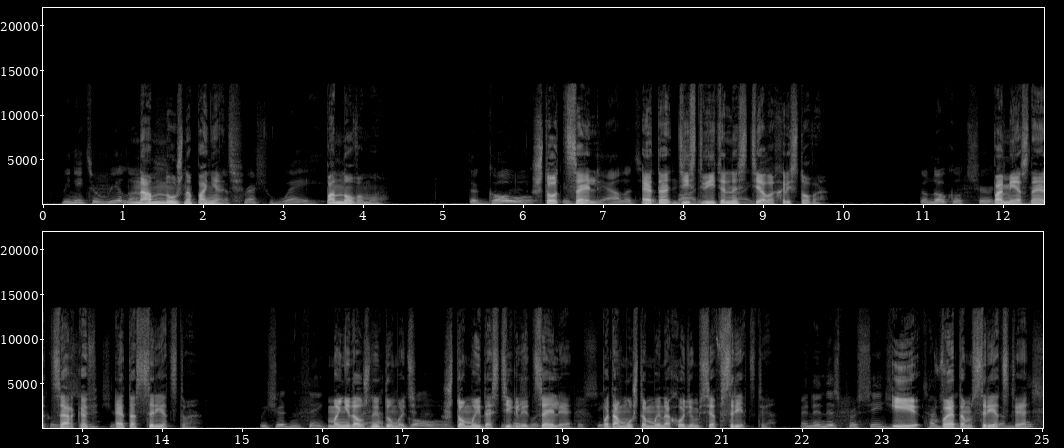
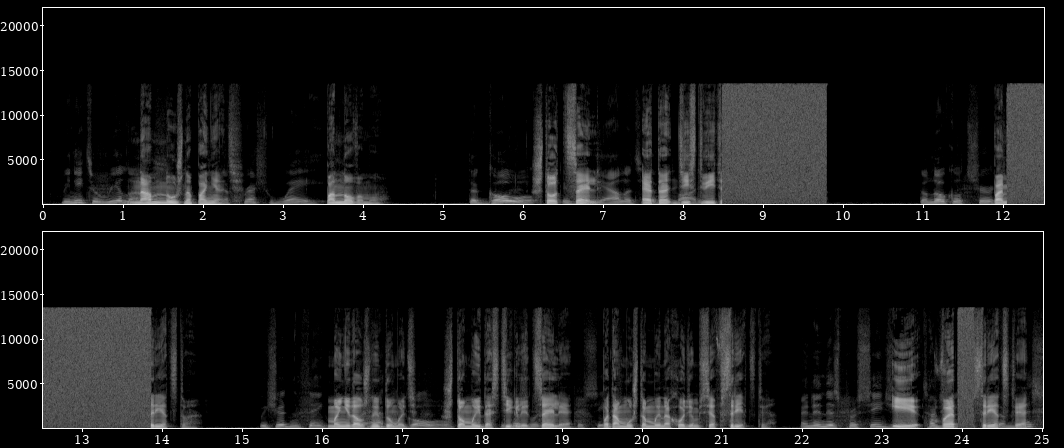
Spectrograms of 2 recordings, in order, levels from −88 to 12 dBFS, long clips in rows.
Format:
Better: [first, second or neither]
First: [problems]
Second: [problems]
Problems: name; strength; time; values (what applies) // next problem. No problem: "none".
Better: first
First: none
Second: audio cutting out; filled with static; at 8.5 s for 1.5 s, at 12 s for 2 s and at 24 s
